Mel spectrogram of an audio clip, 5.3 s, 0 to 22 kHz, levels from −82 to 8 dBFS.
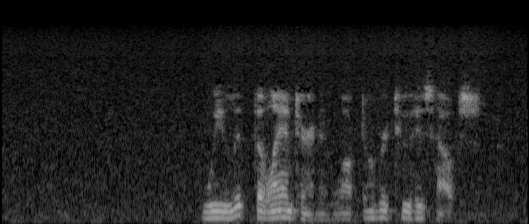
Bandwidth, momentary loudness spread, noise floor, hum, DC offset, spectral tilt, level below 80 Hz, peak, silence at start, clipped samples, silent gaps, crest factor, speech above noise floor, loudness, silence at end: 15 kHz; 24 LU; -52 dBFS; none; under 0.1%; -4.5 dB/octave; -62 dBFS; -12 dBFS; 0.05 s; under 0.1%; none; 22 dB; 22 dB; -30 LUFS; 0 s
